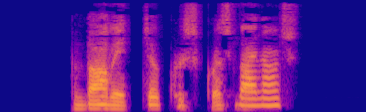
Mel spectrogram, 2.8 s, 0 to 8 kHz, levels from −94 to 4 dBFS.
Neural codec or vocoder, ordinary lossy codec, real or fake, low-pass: codec, 16 kHz, 1 kbps, FunCodec, trained on Chinese and English, 50 frames a second; MP3, 32 kbps; fake; 7.2 kHz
